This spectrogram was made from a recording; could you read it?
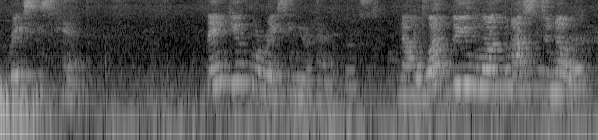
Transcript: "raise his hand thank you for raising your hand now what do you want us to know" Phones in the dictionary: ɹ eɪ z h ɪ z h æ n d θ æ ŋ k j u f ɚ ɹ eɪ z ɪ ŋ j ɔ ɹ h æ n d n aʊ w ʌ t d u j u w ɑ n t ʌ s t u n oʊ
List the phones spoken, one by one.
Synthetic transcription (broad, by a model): ɹ eɪ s h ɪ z h æ n d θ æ ŋ k j u f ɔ ɹ eɪ s ɪ ŋ j ɔ ɹ h æ n d n aʊ w ʌ t d u j u w ɑ n t ʌ s t u n oʊ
